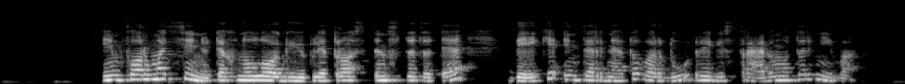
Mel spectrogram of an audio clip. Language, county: Lithuanian, Tauragė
